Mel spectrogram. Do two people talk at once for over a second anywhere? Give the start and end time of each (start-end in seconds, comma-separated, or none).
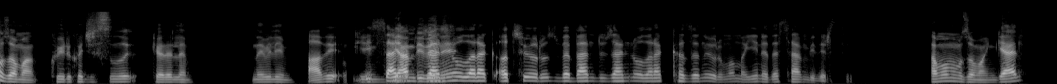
3.4-4.6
